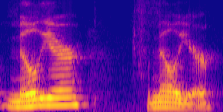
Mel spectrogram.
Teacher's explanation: the first syllable is short and relatively unimportant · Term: second syllable stress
